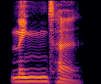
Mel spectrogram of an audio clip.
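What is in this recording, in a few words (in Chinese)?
"凌晨", Chinese; HSK; HSK6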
